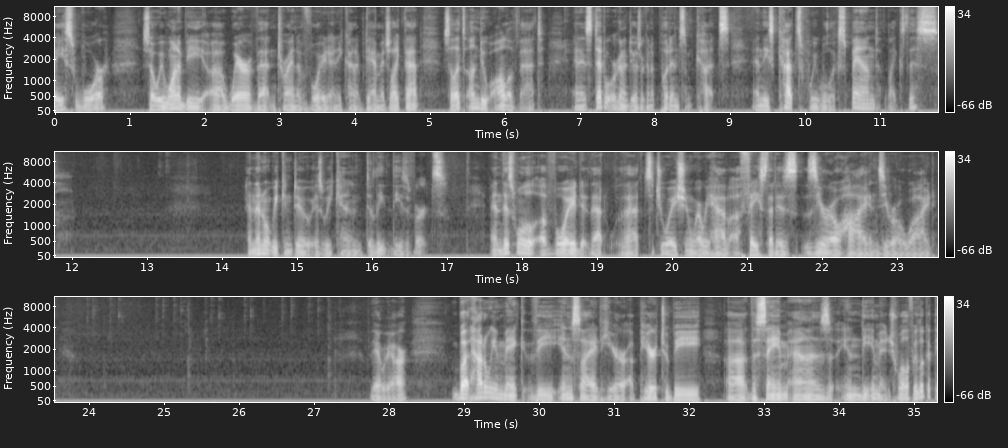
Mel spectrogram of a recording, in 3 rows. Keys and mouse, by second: 4.5 ctrl+z, 4.8-5.5 ctrl+z, 6.0 ctrl+z, 7.1 ctrl+r, 8.7-10.3 drag, 9.9 s, 13.3 click, 14.7-16.4 drag, 14.7-16.4 middle drag, 14.7-18.9 right drag, 16.4 x, 19.8-23.4 right drag, 19.8 f, 22.8 f, 25.0 shift+right click, 25.4 f, 27.3 f.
